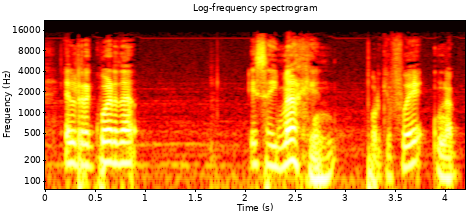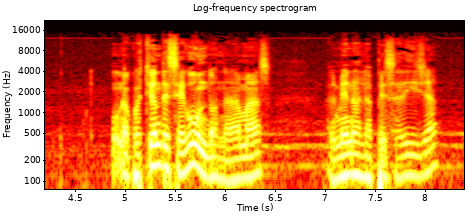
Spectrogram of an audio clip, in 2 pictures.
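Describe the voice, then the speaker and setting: A man speaks at a fairly slow pace with long, frequent pauses. His medium-pitched voice has lively intonation. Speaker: radio host. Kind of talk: radio horror story narration.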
